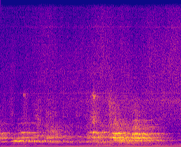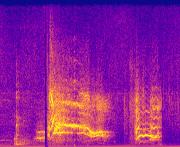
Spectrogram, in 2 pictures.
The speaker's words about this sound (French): Une femme a crié, puis c'est le silence.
